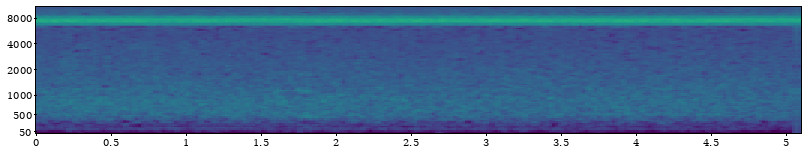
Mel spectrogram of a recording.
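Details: Chirping crickets on a warm summer evening with fireflies: one continuous, shrill, high trill holding an even pitch and loudness throughout, against a quiet night background.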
